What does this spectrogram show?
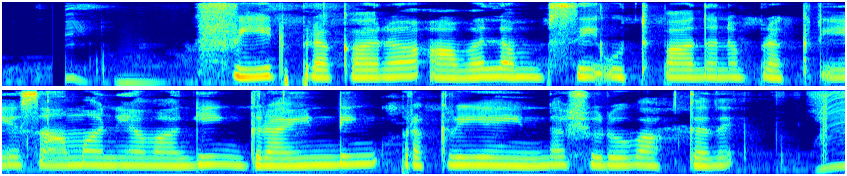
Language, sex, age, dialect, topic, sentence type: Kannada, female, 18-24, Mysore Kannada, agriculture, statement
